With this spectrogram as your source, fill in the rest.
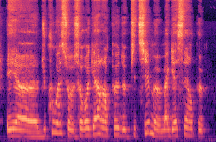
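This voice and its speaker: A woman's fairly slow, lively speech against noticeable background noise. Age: 40s. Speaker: guest sharing personal grief story. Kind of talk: testimony.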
